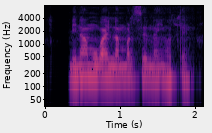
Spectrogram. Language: Magahi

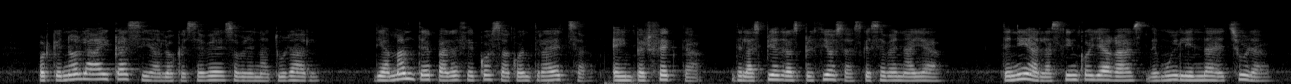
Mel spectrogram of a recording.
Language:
Spanish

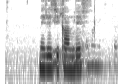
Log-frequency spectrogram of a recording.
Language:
Japanese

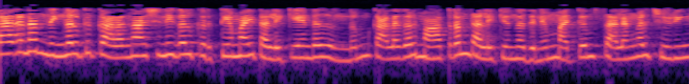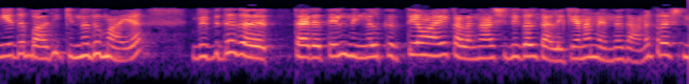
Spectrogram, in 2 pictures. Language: Malayalam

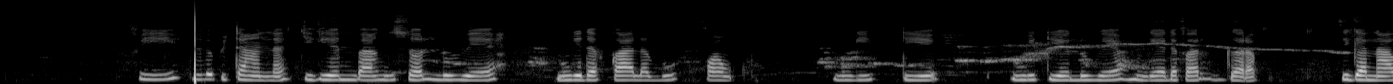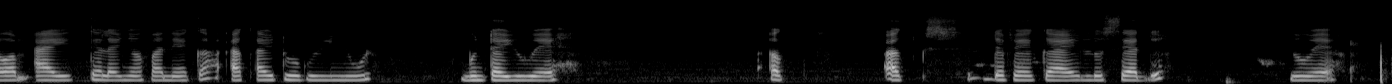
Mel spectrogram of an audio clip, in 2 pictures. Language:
Wolof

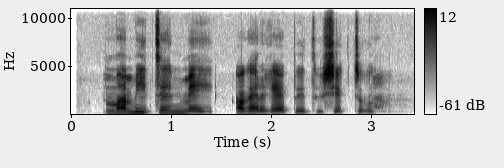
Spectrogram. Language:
Kalenjin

